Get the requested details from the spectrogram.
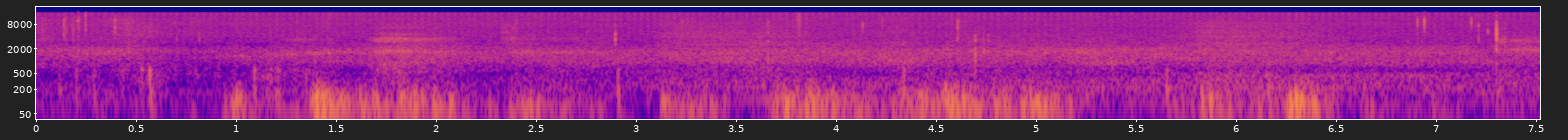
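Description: Wind rumbles outdoors in gusts.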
